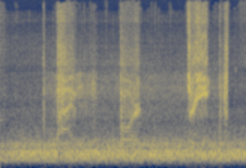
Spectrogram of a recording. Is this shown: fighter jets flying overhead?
yes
